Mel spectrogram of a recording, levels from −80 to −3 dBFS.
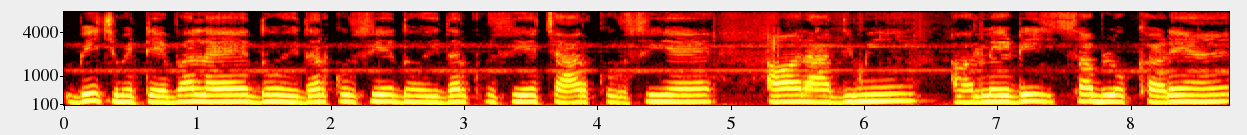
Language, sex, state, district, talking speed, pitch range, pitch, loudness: Hindi, female, Delhi, New Delhi, 160 wpm, 195-205 Hz, 200 Hz, -14 LUFS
